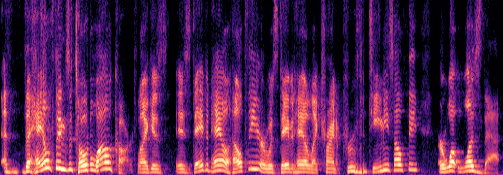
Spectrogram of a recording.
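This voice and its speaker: A man with a bright, forward voice sitting a little high in pitch. He works through sports opinions as a podcast co-host, informal and thinking aloud as he goes. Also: very animated, unhurried. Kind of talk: casual sports analysis.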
